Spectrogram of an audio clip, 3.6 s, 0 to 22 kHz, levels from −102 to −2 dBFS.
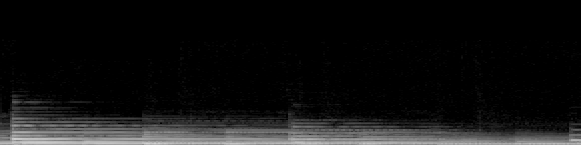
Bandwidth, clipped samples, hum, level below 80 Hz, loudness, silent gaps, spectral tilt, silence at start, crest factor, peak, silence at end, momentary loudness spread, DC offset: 4.3 kHz; under 0.1%; none; -58 dBFS; -31 LUFS; none; -9 dB/octave; 0 s; 16 dB; -14 dBFS; 0 s; 12 LU; under 0.1%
